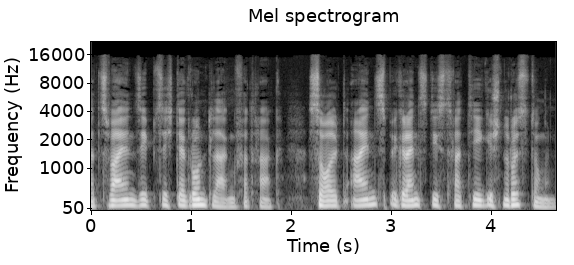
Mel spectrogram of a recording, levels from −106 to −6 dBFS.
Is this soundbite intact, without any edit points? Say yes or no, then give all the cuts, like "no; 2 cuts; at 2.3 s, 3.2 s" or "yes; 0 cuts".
no; 1 cut; at 2.0 s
